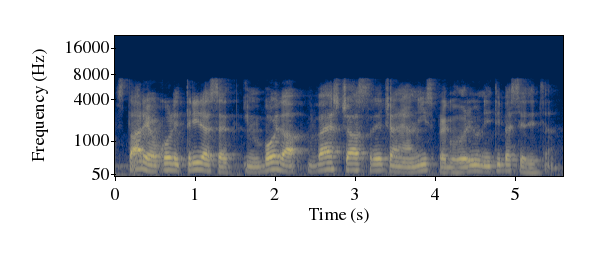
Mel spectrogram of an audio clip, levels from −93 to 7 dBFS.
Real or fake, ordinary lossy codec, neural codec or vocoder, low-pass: fake; none; codec, 16 kHz, 8 kbps, FreqCodec, smaller model; 7.2 kHz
